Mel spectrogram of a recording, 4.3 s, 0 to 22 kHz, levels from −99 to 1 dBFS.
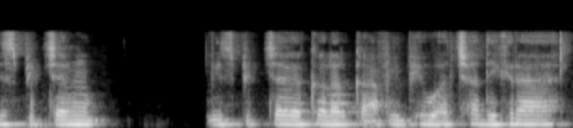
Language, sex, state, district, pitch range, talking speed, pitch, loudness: Hindi, male, Bihar, Gopalganj, 130-135 Hz, 180 wpm, 135 Hz, -20 LUFS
